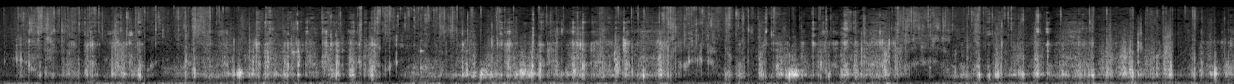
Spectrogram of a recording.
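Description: Close-miked slurping and chewing of black bean ramen noodles (jjajangmyeon), with a dense run of wet smacking clicks and one louder slurp about eight seconds in.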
